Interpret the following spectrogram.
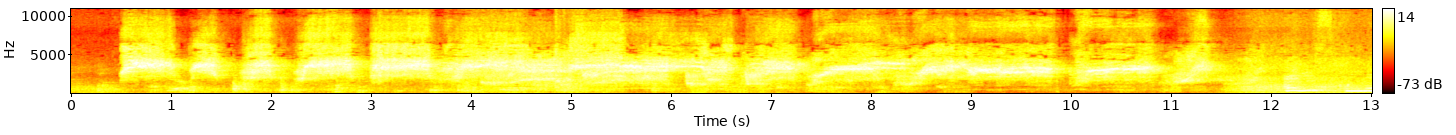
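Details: Many pigs, apparently on a factory farm, squeal together in harsh, shrill, overlapping bursts, a chorus of distress.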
